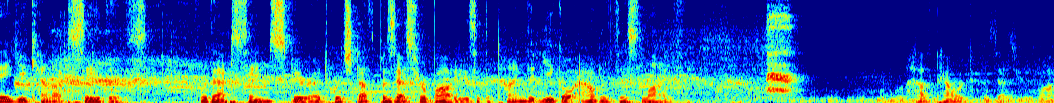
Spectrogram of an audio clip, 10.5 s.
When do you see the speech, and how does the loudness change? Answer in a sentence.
You can hear the speech from 0.0 to 6.8 s, at a steady volume; and briefly from 8.9 to 10.5 s.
